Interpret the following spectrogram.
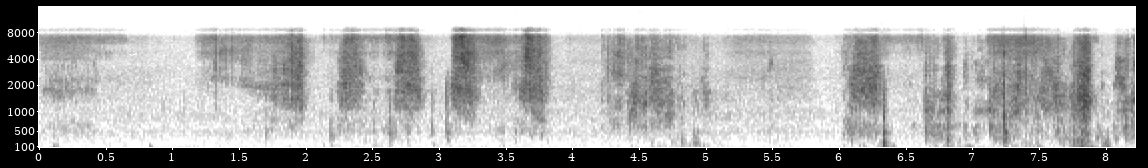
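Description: Stiff chocolate cookie dough being stirred and scraped by hand with a scoop in a plastic mixing bowl, in a series of irregular noisy strokes; the dough is so thick it is hard work to mix.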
